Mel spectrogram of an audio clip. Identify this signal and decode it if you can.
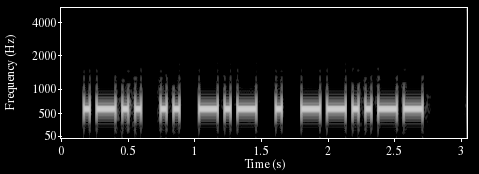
Morse code, heard as a keyed tone, about 25 wpm, 600 Hz. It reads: LIKE,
